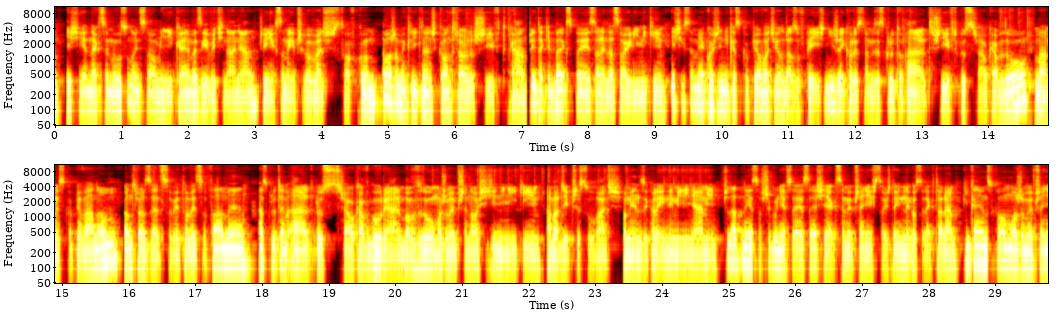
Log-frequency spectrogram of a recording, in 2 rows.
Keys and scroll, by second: 20.2 alt+Down, 20.6 alt+Down, 20.9 alt+Down, 21.2 alt+Down, 29.2 ctrl+Right, 29.7 ctrl+Right.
